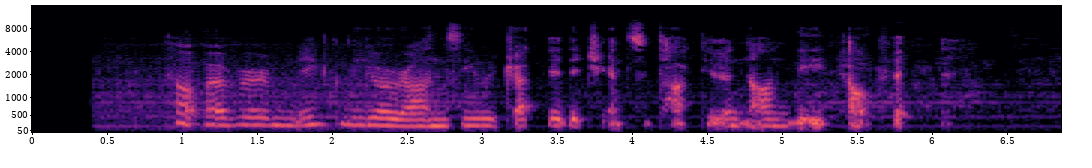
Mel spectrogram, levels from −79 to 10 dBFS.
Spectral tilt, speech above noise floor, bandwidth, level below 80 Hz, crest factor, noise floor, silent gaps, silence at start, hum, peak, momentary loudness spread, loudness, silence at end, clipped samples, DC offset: -4.5 dB/octave; 30 dB; 10 kHz; -64 dBFS; 18 dB; -53 dBFS; none; 0.5 s; none; -8 dBFS; 8 LU; -24 LUFS; 0.6 s; under 0.1%; under 0.1%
